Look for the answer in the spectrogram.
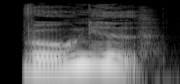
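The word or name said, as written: vågenhed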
